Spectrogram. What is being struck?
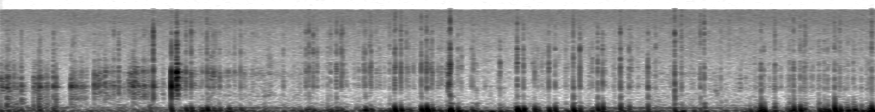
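Plastic hairbrush.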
